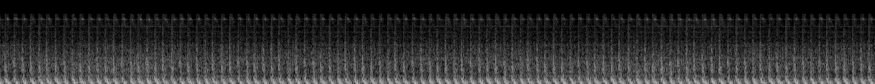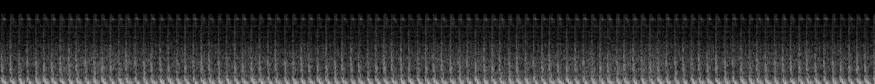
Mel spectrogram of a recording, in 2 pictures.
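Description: A helicopter's rotor thumps rapidly and steadily close by.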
